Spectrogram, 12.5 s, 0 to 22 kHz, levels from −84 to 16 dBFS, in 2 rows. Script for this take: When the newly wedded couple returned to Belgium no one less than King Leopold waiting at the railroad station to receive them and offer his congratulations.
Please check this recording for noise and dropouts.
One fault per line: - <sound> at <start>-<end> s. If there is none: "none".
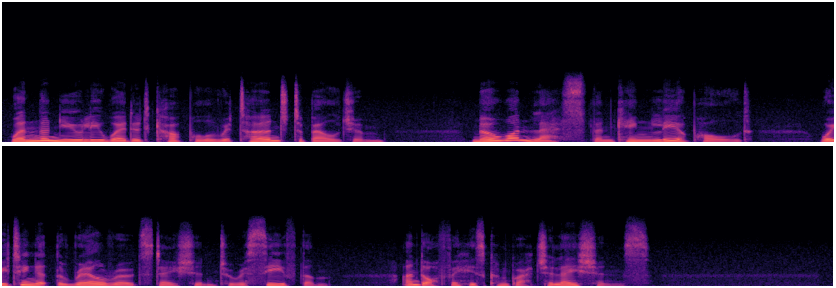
none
